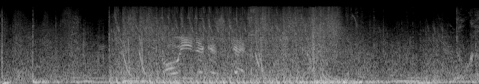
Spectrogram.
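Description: Blaster shots fire rapidly in a loud battle.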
